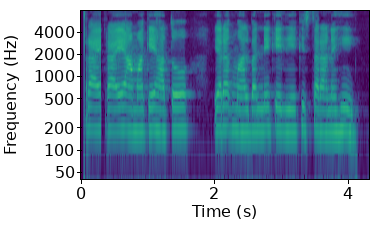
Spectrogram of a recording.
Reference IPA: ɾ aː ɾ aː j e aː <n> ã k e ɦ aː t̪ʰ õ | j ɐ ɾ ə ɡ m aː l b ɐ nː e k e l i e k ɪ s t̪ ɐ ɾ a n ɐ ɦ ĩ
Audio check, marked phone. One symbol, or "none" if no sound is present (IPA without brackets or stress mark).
m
